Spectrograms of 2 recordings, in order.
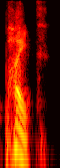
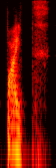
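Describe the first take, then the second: First: The word begins with a P sound. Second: The word begins with a forceful F sound. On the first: It mocks the accent too much. "they would say pite" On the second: It captures a subtle accent nuance. "he has to try like extra hard"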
